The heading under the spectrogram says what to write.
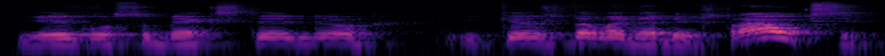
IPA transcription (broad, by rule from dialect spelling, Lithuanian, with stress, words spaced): ˈjɛɪɡʊ sʊ mʲɛksʲˈtʲɪnʲʊ ɪˈkʲɪʒdɐʋɐ nʲɛbʲɛɪʃˈtrɐʊksʲɪ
